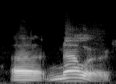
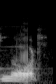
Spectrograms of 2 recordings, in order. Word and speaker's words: Nauert: Nauert is apparently the correct pronunciation. I thought it was Naught, as in nothing, a big fat zero.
